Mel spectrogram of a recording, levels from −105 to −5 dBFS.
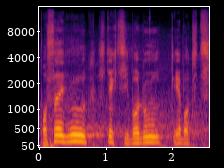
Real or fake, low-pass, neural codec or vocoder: fake; 14.4 kHz; vocoder, 44.1 kHz, 128 mel bands, Pupu-Vocoder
